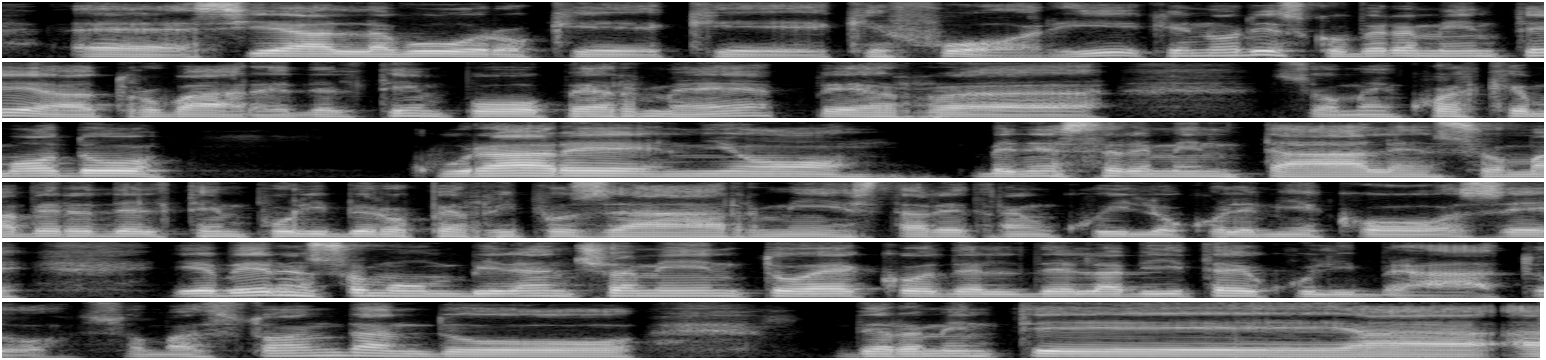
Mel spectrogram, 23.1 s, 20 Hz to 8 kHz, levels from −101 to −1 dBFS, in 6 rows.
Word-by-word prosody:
ehm, 105 -4 -2
sia 135 +6 +7
al 125 -1 +3
lavoro 120 -2 +2
che 100 -2 -5
che 95 -3 -5
che - - -7
fuori, 100 - -3
che 140 0 -6
non 155 +2 -5
riesco 195 -10 +1
veramente 135 +3 0
a 105 -2 0
trovare 110 -5 -2
del 105 0 -7
tempo 125 -2 -1
per 125 0 -2
me, 125 +4 -4
per, 110 -4 -2 0.4
somma, 100 +1 -8
in 100 - -9
qualche 125 +2 -3
modo, 135 -1 +4 0.5
curare 135 +1 +6
il 125 -1 -4
mio 125 -4 -2 0.2
benessere 130 +1 +3
mentale, 115 -2 0
insomma 115 +1 +1
avere 130 +1 -1
del 125 -1 -2
tempo 125 -1 -4
libero 120 -1 0
per 120 -1 -4
riposarmi, 110 -1 -2
stare 110 +2 -1
tranquillo 115 +1 -6
con 115 - -6
le 110 - -3
mie 110 0 -6
cose 105 0 0 0.3
e - - +3
avere 160 +5 +3
insomma 150 -1 +5
un 130 -1 -2
bilanciamento 140 0 +1
ecco 130 0 +1
del 120 -1 -1
della 125 +1 +1
vita 125 +3 -1
equilibrato. 105 -6 -4
Somma, 105 +4 -9
sto 140 +7 -5
andando 115 -8 -1 0.5
veramente 120 -4 +1
a 115 -1 +2
120 Hz, 145 wpm, -24 LUFS, 110-130 Hz, 0.5 s, sia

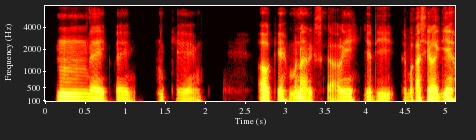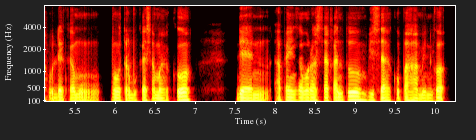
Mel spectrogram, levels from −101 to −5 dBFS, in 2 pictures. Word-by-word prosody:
Mmm, 110 -1 +2
baik 95 -2 0
baik 95 -1 -3 0.3
oke, 90 -4 -8 0.8
oke 100 +1 +1
menarik 100 +1 +1
sekali 105 0 -3
jadi - - -3
terima - - -10
kasih 105 0 +2
lagi 100 +4 +4
ya 110 - +2
udah 100 0 -1
kamu 100 +2 -1 0.3
mau 95 -2 +2
terbuka 95 +1 -1
sama 90 -2 -1
aku, 115 +5 +3 0.5
dan 95 -1 +3
apa 105 - -1
yang 100 - -1
kamu 100 +1 +3
rasakan 95 +3 0
tuh 120 0 +6
bisa 100 -2 0
aku 95 - -5
pahamin 95 0 -1
kok, - - +1
100 Hz, 165 wpm, -23 LUFS, 95-105 Hz, 0.8 s, tuh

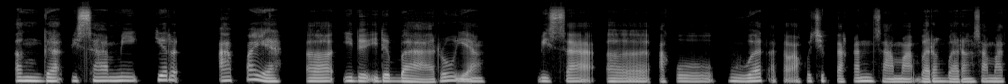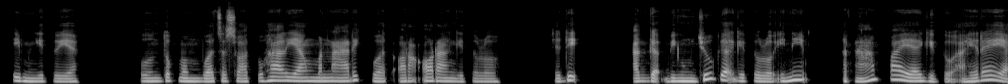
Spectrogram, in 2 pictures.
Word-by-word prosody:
enggak 165 -2 +3
bisa 170 +1 +4
mikir, 175 +3 0 0.4
apa 185 +5 -1
ya, 150 -8 +3 0.3
eee, 150 0 +3
ide-ide 155 -2 +1
baru 140 +2 +1
yang 75 -2 +1 0.5
bisa, 145 -1 +1
eee, 70 - 0
aku 135 0 -4
buat 155 +1 +1
atau - - -6
aku 150 - -4
ciptakan 150 +1 -1
sama 130 -1 0
bareng-bareng 130 -1 0
sama 135 0 -1 0.2
tim 165 -2 0
gitu 140 0 -4
ya, 135 0 0 0.6
untuk 145 +3 -1
membuat 140 0 +2
sesuatu 145 +1 0
hal 175 0 +4
yang 160 -1 +3
menarik 155 +5 +1
buat 145 -1 -1
orang-orang 150 0 +1
gitu 135 +1 -6
loh. 135 -1 -3 0.6
Jadi 150 +9 +1 0.5
agak 145 -2 +1
bingung 145 0 +3
juga 230 -5 +3
gitu 150 -1 -2
loh, 135 - +2
"Ini 185 +8 +3 0.4
kenapa 215 - 0
ya?" 155 -2 +5
Gitu, 135 -4 -4
akhirnya 160 +11 +1
150 Hz, 130 wpm, -25 LUFS, 140-165 Hz, 0.6 s, ya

